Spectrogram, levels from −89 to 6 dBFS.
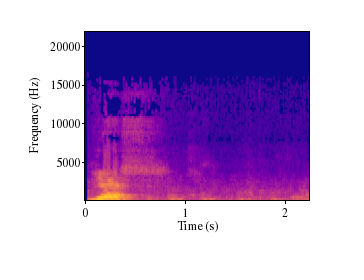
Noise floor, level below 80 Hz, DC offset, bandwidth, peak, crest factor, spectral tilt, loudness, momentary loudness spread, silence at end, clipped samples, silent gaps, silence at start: -39 dBFS; -48 dBFS; under 0.1%; 13.5 kHz; -2 dBFS; 16 dB; -7 dB/octave; -13 LUFS; 27 LU; 0 s; under 0.1%; none; 0.05 s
